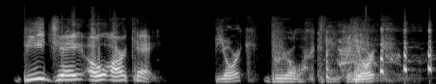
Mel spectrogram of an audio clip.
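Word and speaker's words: Björk: Remember Boink? What? What's her name again? No. I said Boink. What is it? I don't even know how to say it. Boink? It ain't Boink. Who? What's her name? BJORK.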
